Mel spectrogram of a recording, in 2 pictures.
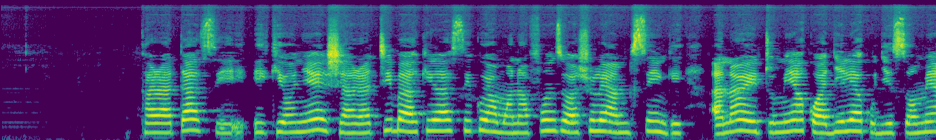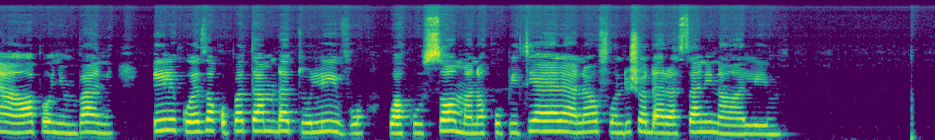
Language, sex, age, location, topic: Swahili, female, 25-35, Dar es Salaam, education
